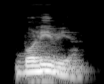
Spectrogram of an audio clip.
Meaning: Bolivia (a country in South America)
- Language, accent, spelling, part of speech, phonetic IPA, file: Catalan, Valencia, Bolívia, proper noun, [boˈli.vi.a], LL-Q7026 (cat)-Bolívia.wav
